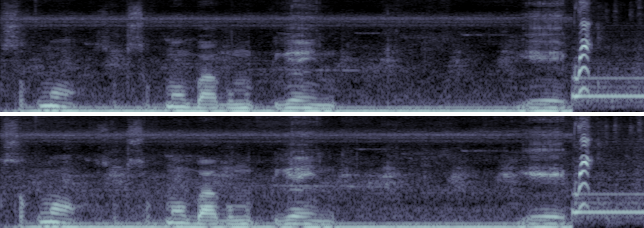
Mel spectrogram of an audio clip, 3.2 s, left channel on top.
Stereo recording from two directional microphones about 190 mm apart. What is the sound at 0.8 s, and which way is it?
Speech, 25° left (ahead or behind).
